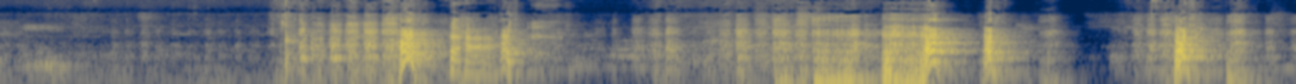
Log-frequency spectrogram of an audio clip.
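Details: Labrador Retriever barking in short bursts with panting and growly, noisy vocalizations, irregular bouts separated by quiet pauses; human speech also present.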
